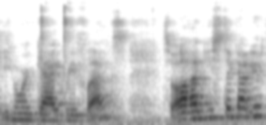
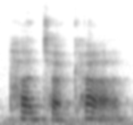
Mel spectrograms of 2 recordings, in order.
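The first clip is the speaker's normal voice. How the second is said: slow, deliberate pataka; slow pataka demo; slower than usual. Shown as a demonstration. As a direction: spell out pataka slowly.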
